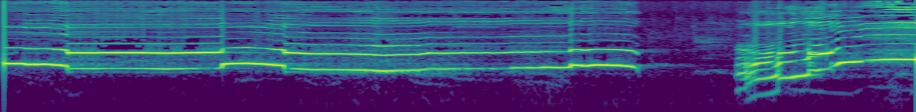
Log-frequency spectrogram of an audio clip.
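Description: A wolf gives long, steady howls that dip and lift slightly, followed by a rising, wavering howl.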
